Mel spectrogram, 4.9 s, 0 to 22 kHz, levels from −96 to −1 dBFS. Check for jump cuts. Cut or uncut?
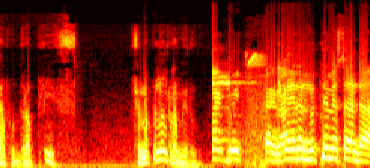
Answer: cut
